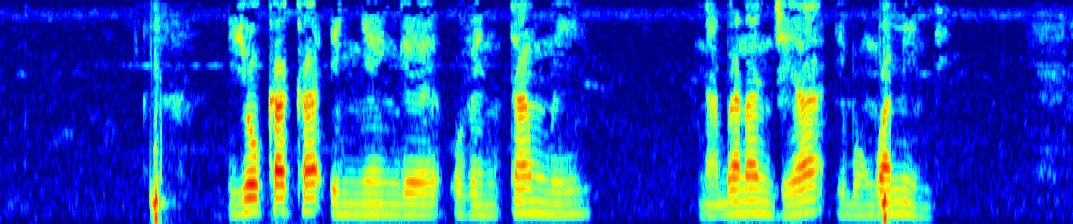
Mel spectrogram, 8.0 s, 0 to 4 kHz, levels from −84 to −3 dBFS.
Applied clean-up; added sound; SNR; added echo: none; Whoosh, swoosh, swish; 7 dB; none.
